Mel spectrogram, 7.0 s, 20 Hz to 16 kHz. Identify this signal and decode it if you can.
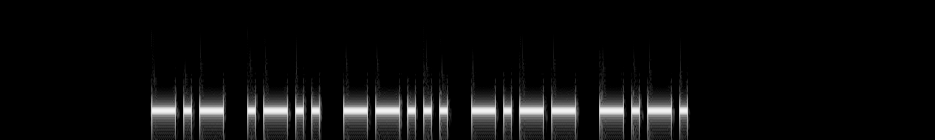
Morse code, heard as a keyed tone, about 20 wpm, 700 Hz. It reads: KL7YC
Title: DXCC-100 Call Signs - 5 Characters - 20wpm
